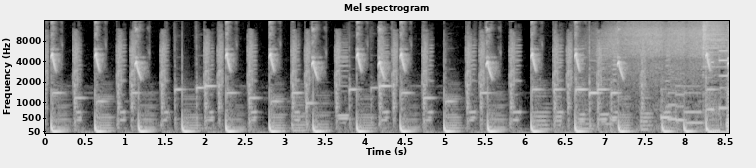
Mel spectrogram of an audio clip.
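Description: A blue wren chirps repeatedly from a windowsill, a steady run of short, bright, rising calls close by, with a fuller burst of song toward the end.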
